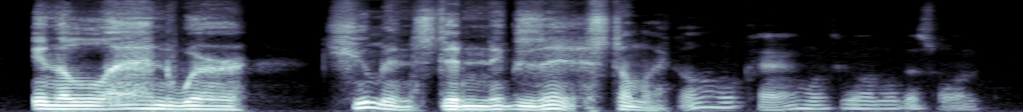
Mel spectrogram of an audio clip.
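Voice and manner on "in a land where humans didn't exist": raised, dramatic movie-trailer announcer voice. Doing an impression of a narrator setting up a film's premise, while telling a friend about a conversation, in a put-on movie trailer voice. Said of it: "The movie trailer voice?".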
